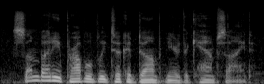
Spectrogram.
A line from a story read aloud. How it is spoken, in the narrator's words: quickly replied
